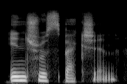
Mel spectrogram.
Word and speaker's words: introspection: This is a time for introspection. Here's that beautiful word again, introspection. The stress is on the third syllable.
